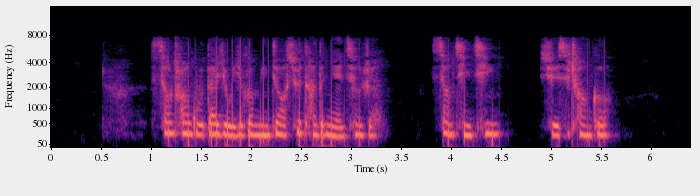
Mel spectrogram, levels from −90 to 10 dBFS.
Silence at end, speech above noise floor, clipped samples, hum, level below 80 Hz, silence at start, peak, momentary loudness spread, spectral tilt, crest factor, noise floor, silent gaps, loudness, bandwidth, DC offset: 0.8 s; 57 dB; under 0.1%; none; -50 dBFS; 0.65 s; -6 dBFS; 10 LU; -4.5 dB/octave; 18 dB; -79 dBFS; none; -22 LUFS; 8 kHz; under 0.1%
